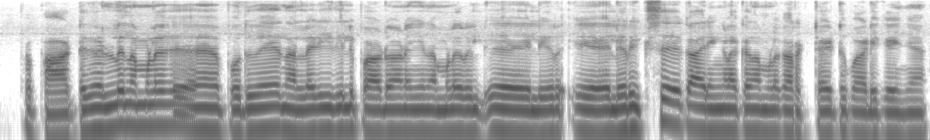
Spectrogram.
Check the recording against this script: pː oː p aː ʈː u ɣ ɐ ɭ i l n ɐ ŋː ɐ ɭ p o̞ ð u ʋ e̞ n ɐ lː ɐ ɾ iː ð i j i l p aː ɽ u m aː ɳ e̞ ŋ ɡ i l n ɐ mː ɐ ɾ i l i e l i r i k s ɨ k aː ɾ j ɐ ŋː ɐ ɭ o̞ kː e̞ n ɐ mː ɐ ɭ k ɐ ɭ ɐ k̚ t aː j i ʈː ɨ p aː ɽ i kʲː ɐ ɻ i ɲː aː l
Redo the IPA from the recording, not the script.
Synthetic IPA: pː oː p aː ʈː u ɣ ɐ ɭ i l n ɐ mː ɐ ɭ p o̞ ð u ʋ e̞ n ɐ lː ɐ ɾ iː ð i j i l p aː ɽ u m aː ɳ e̞ ŋ ɡ i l n ɐ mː ɐ ɭ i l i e l i r i k s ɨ k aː ɾ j ɐ ŋː ɐ ɭ o̞ kː e̞ n ɐ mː ɐ ɭ k ɐ r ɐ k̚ t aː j i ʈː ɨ p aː ɽ i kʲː ɐ ɻ i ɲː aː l

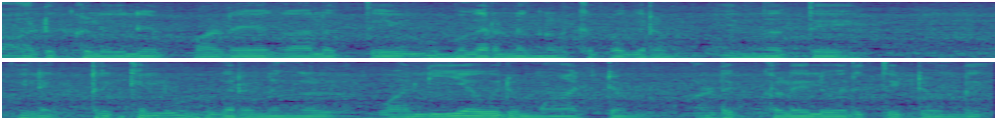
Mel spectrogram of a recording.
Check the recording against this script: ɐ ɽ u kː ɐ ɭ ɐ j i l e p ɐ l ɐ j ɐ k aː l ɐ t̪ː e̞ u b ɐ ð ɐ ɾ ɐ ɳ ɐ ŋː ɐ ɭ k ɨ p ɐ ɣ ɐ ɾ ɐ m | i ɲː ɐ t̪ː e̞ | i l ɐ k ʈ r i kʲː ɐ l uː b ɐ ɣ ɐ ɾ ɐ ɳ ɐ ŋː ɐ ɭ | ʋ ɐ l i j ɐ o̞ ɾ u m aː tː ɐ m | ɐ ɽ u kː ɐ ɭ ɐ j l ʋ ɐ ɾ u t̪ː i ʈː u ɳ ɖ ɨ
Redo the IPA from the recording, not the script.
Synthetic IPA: ɐ ɽ u kː ɐ ɭ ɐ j i l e p ɐ ɽ ɐ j ɐ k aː l ɐ t̪ː e̞ u b ɐ ɣ ɐ ɾ ɐ ɳ ɐ ŋː ɐ ɭ k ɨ p ɐ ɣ ɐ ɾ ɐ m | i nː ɐ t̪ː e̞ | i l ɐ k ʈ r i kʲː ɐ l u b ɐ ɣ ɐ ɾ ɐ ɳ ɐ ŋː ɐ ɭ | ʋ ɐ l i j ɐ o̞ ɾ u m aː tː ɐ m | ɐ ɽ u kː ɐ ɭ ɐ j l ʋ ɐ ɾ u t̪ː i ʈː u ɳ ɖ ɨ

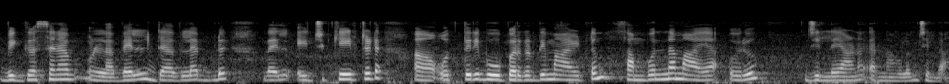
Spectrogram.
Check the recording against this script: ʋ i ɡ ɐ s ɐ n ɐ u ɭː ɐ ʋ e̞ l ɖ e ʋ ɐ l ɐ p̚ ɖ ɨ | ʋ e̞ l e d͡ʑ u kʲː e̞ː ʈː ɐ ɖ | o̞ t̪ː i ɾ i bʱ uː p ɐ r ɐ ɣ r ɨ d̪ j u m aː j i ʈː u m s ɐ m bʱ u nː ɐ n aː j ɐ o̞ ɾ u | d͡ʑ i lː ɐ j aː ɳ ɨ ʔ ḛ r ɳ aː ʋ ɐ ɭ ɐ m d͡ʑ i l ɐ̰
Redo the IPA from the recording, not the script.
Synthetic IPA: ʋ i ɡ ɐ s ɐ n ɐ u ɭː ɐ ʋ e̞ l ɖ e ʋ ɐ l ɐ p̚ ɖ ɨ | ʋ e̞ l e d͡ʑ u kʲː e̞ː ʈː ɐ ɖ | o̞ t̪ː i ɾ i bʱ uː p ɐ r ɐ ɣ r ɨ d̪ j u m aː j i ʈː u m s ɐ m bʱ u nː ɐ m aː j ɐ o̞ ɾ u | d͡ʑ i lː ɐ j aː ɳ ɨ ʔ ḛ r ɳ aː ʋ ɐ ɭ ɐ m d͡ʑ i lː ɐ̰

